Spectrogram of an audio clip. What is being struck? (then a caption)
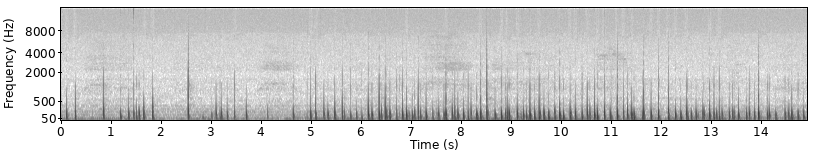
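Round cork disc. A round solid cork disc, held in both hands, is tapped with long painted nails. It makes a rapid, irregular flurry of short, dull, low thuds with almost no ring. The tapping starts sparse and soft, then grows denser and louder after about five seconds.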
